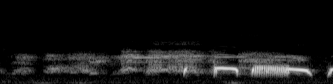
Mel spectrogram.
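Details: Decoy spotted dove calling in the countryside to lure wild doves. A rooster crows first, then the dove gives a low clipped note, a clear coo, a long rolling purred coo and a falling coo.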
